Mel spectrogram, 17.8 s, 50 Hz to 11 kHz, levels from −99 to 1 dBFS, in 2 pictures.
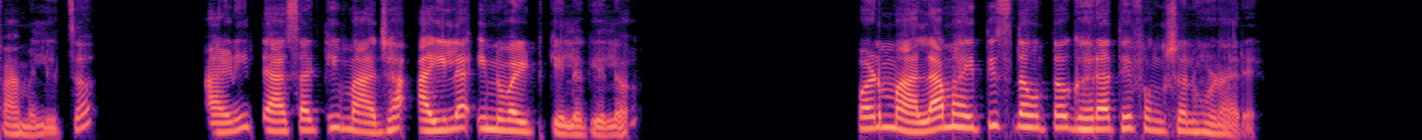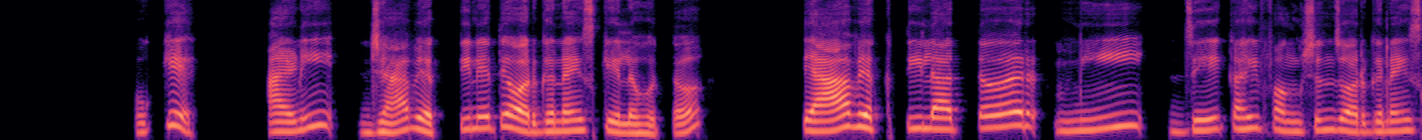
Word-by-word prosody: फॅमिलीचं 135 - -6 0.8
आणि 185 +8 -1
त्यासाठी 215 +4 +1
माझ्या 205 -1 +1 0.2
आईला 210 +5 +5
इन्व्हाईट 210 -6 +3
केलं 145 -2 -2
गेलं. 135 +1 -4 1.5
पण 245 +1 +4
मला 225 -2 +6
माहितीच 265 +1 +2
नव्हतं 260 -2 +3
घरात 230 -1 +4
हे 245 - +2
फंक्शन 200 -3 -3
होणार 180 -4 -3
आहे. - - -11 1.9
ओके. 260 +11 -4 0.5
आणि 190 +7 -1 0.4
ज्या 185 +2 0
व्यक्तीने 230 +2 -2
ते - - +2
ऑर्गनाइज 200 -1 +2
केलं 175 -5 -1
होतं, 160 - -4 0.7
त्या 205 +4 +6
व्यक्तीला 240 -3 +1 0.2
तर, 280 +4 +3
मी 225 +9 -5 0.3
जे 210 +3 -2
काही 240 +1 -2
फंक्शन्स 210 +1 -5
ऑर्गनाइज 195 +2 -3
210 Hz, 110 wpm, -22 LUFS, 190-245 Hz, 1.9 s, मला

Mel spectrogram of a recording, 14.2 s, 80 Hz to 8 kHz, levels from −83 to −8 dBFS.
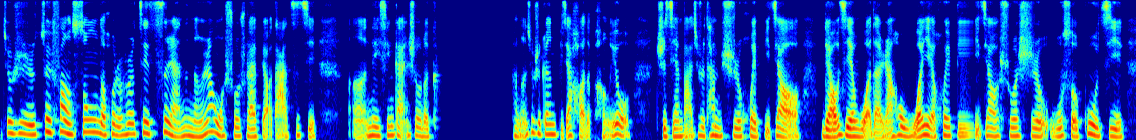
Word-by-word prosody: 就 235 +3 -1
是 215 -3 +1
最 250 +6 +3
放 245 -2 +3
松 255 +3 0
的， 200 - +3
或 210 - -1
者 185 -1 -1
说 215 +1 0
最 230 +1 +1
自 235 +3 +2
然 170 -5 +1
的 - - -1
能 160 0 0
让 255 +3 -1
我 175 - +1
说 175 -1 -4
出 170 -1 -7
来 155 - +1
表 165 +3 -4
达 - - -3
自 185 - -5
己， 190 - -3 0.4
呃， - - -6
内 180 0 +2
心 180 +2 0
感 180 0 -4
受 185 -1 -2
的 - - -1
可 - - -17
能 - - -38 0.9
可 - - -6
能 - - -4
就 245 - -3
是 220 - 0
跟 210 -1 +1
比 205 - -9
较 - - 0
好 - - -3
的 - - -5
朋 - - -8
友 - - +1 0.3
之 - - -3
间 160 0 +2
吧， - - -3
就 185 +2 -6
是 175 - +1
他 190 +2 -2
们 175 - 0
是 170 -1 -2
会 165 -1 0
比 155 - -6
较 160 -6 +2 0.2
了 155 -1 +5
解 180 -4 +6
我 160 -1 +3
的， - - -1
然 - - -1
后 185 +2 +2
我 160 - +4
也 190 0 +4
会 185 -2 +1
比 80 - -5
较 175 -2 0
说 175 0 -2
是 170 -1 -2
无 160 +1 -2
所 170 -3 +1
顾 200 +1 +2
忌， 165 -2 0
180 Hz, 295 characters per minute, -25 LUFS, 165-210 Hz, 0.9 s, 解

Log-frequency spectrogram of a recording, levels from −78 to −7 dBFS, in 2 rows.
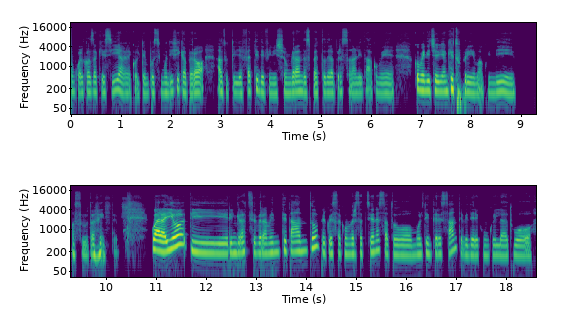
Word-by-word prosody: un 160 - -10
qualcosa 155 +1 -4
che 155 - -7
sia 165 0 -3
e 145 - -7
col - - -8
tempo 145 +2 -6
si 150 0 -9
modifica, 155 +1 -4
però, 155 +2 0 0.3
a 160 - 0
tutti 150 0 -10
gli 150 - -4
effetti 165 +5 -3
definisce 145 -1 -4
un 150 - -5
grande 160 +1 0
aspetto 150 0 -5
della 150 0 -2
personalità, 150 -1 -7
come 145 -1 -7 0.4
come 180 -2 +3
dicevi 170 -1 +1
anche 165 +4 +3
tu - - -3
prima, 150 -3 -2
quindi 150 -1 -4 0.4
assolutamente. 160 - -5 0.6
Guarda, 220 -4 +11
io 280 +11 +9
ti 185 -4 0
ringrazio 185 +1 -2
veramente 190 +3 -1
tanto 215 +8 +2
per 200 -9 -4
questa 175 -1 -3
conversazione, 175 +4 -3
è - - -3
stato 160 -4 -2
molto 170 +3 -5
interessante 175 +7 -3
vedere 160 0 -2
comunque 160 +1 -9
il 155 -1 -3
tuo 155 - -2
165 Hz, 145 wpm, -24 LUFS, 155-185 Hz, 0.6 s, Guarda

